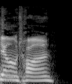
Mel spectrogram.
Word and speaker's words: Pyeongchang: How do you pronounce the Winter Olympics in what town Pyeongchang. – Are they in? – Pyeongchang.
